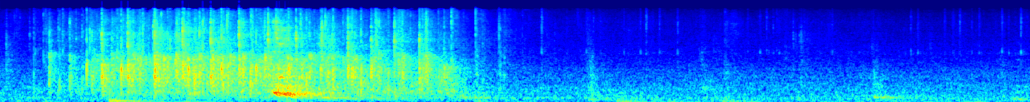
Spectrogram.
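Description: Audience applauding, a dense patter of clapping that swells about a second in and dies away by about five seconds.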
